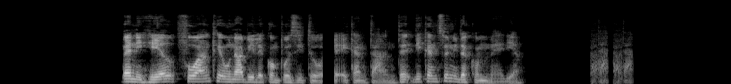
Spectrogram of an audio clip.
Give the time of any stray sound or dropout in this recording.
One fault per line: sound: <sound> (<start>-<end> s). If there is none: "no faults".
sound: dropout (3.2-3.3 s)
sound: laugh (5.9-6.3 s)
